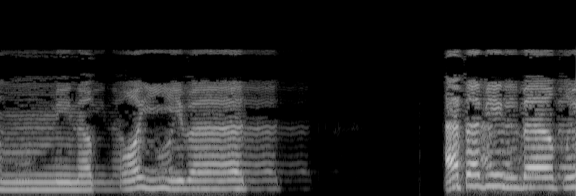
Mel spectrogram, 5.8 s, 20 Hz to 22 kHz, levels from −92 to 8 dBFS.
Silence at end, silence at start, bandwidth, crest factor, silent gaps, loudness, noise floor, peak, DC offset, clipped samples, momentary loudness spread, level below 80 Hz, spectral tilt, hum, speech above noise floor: 0 s; 0 s; 8 kHz; 20 dB; 4.32-4.40 s; -23 LUFS; -89 dBFS; -6 dBFS; under 0.1%; under 0.1%; 11 LU; -70 dBFS; -4 dB/octave; none; 66 dB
